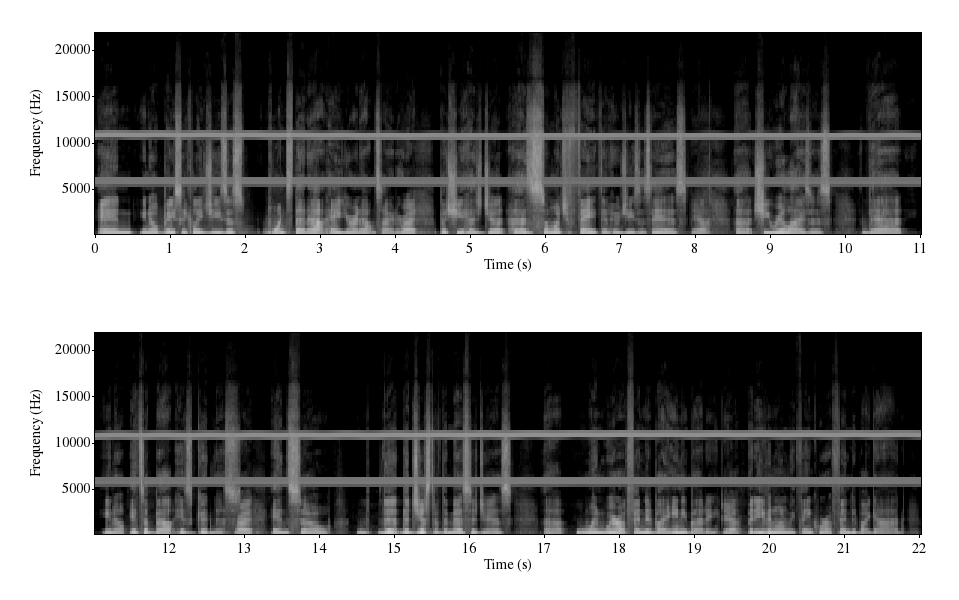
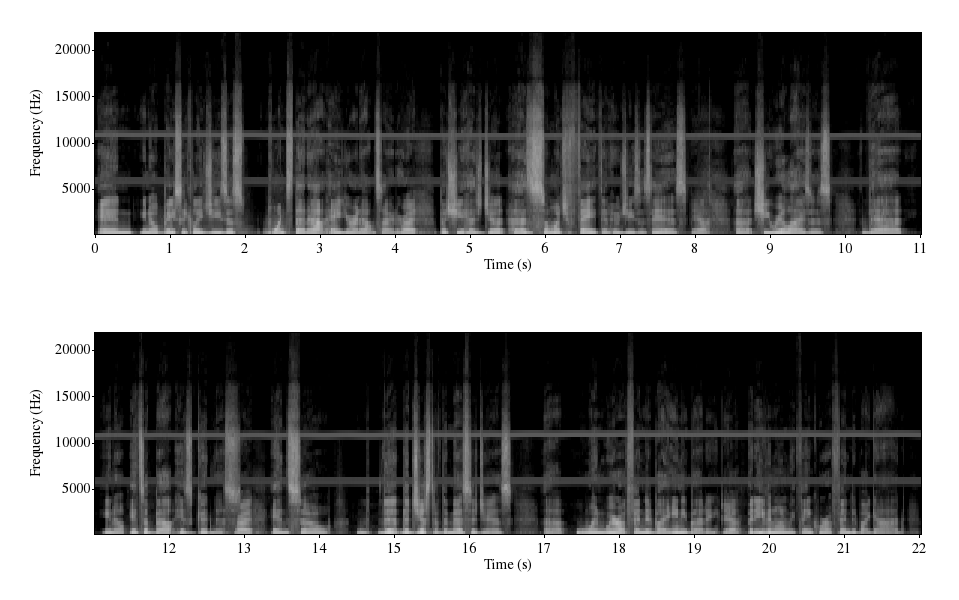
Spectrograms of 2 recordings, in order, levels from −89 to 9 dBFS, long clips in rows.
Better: second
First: high-pitched whine; loud; throughout; 11 kHz, 9 dB below the speech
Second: high-pitched whine; faint; throughout; 11 kHz, 30 dB below the speech

